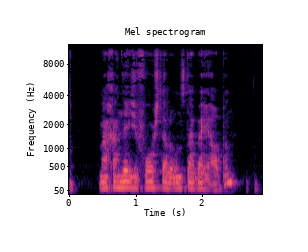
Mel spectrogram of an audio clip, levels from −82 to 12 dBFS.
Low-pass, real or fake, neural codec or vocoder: 10.8 kHz; real; none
